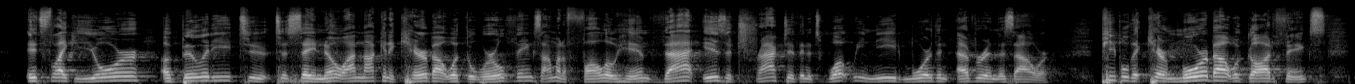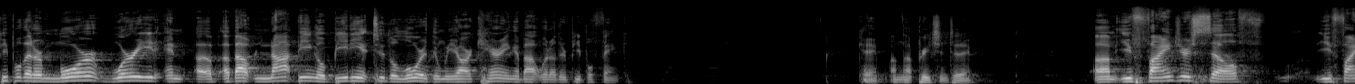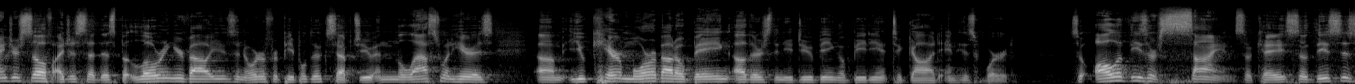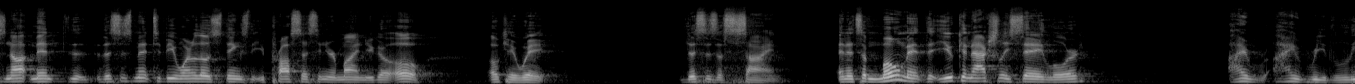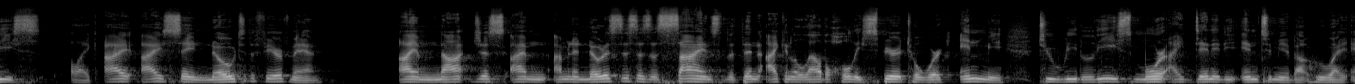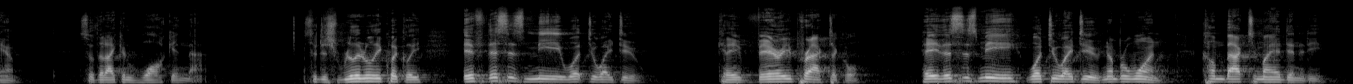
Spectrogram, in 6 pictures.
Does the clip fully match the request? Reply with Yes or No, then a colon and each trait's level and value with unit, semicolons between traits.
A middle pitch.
No: low, 125 Hz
